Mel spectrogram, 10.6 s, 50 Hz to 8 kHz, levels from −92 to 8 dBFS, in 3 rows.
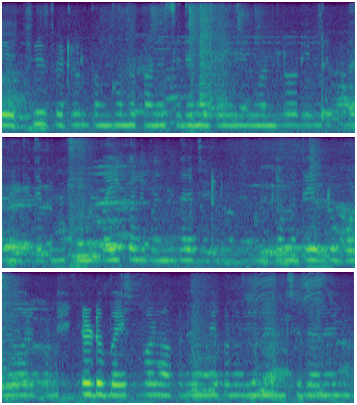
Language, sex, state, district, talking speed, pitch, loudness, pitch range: Kannada, female, Karnataka, Dharwad, 180 wpm, 235 Hz, -22 LUFS, 230-245 Hz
